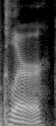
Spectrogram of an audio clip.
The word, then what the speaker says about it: Kunkler: Kunkler. Yeah. – K-U-N-K-L-E-R.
